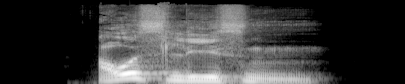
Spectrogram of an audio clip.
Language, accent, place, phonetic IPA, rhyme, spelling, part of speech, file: German, Germany, Berlin, [ˈaʊ̯sˌliːsn̩], -aʊ̯sliːsn̩, ausließen, verb, De-ausließen.ogg
- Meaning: inflection of auslassen: 1. first/third-person plural dependent preterite 2. first/third-person plural dependent subjunctive II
